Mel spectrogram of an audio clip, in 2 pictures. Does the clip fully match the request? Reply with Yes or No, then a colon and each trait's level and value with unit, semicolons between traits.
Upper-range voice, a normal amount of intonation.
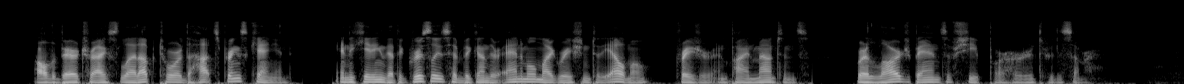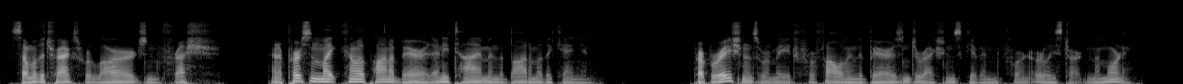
No: very low, 95 Hz; average, 3.5 semitones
